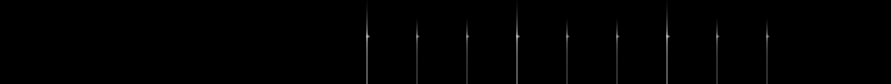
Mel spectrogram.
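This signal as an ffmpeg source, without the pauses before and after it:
ffmpeg -f lavfi -i "aevalsrc='pow(10,(-4-11.5*gte(mod(t,3*60/120),60/120))/20)*sin(2*PI*3680*mod(t,60/120))*exp(-6.91*mod(t,60/120)/0.03)':duration=4.5:sample_rate=44100" out.wav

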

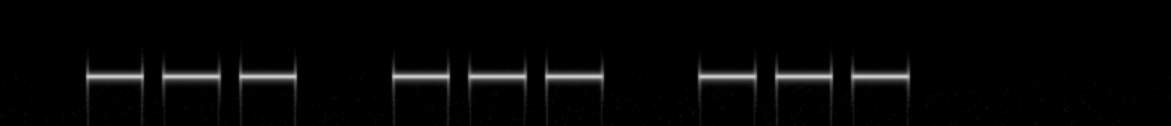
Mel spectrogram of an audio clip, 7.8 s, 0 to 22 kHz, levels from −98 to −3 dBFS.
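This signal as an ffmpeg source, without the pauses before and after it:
ffmpeg -f lavfi -i "aevalsrc='0.211*sin(2*PI*2050*t)*clip(min(mod(mod(t,2.04),0.51),0.37-mod(mod(t,2.04),0.51))/0.005,0,1)*lt(mod(t,2.04),1.53)':duration=6.12:sample_rate=44100" out.wav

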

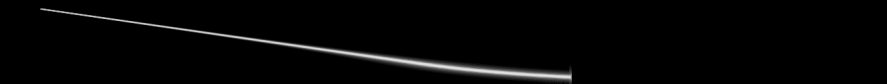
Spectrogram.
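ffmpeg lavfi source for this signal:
ffmpeg -f lavfi -i "aevalsrc='0.473*clip(min(t,5.3-t)/0.01,0,1)*sin(2*PI*14000*5.3/log(340/14000)*(exp(log(340/14000)*t/5.3)-1))':duration=5.3:sample_rate=44100" out.wav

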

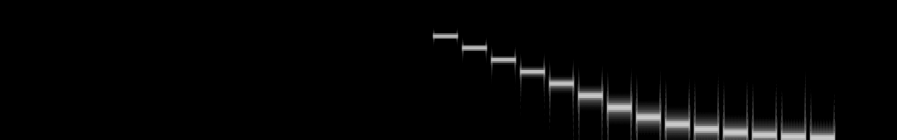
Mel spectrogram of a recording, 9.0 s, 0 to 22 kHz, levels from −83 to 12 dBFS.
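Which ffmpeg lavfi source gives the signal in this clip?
ffmpeg -f lavfi -i "aevalsrc='0.447*clip(min(mod(t,0.29),0.24-mod(t,0.29))/0.005,0,1)*sin(2*PI*7530*pow(2,-floor(t/0.29)/2)*mod(t,0.29))':duration=4.06:sample_rate=44100" out.wav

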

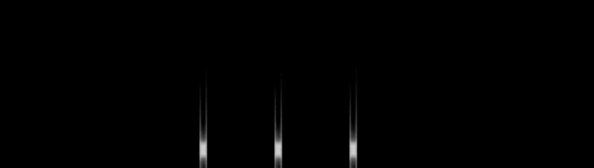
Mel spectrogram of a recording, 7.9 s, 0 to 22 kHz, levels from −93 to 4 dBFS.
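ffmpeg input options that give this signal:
ffmpeg -f lavfi -i "aevalsrc='0.188*(sin(2*PI*395*t)+sin(2*PI*523*t))*clip(min(mod(t,1),0.08-mod(t,1))/0.005,0,1)':duration=2.76:sample_rate=44100" out.wav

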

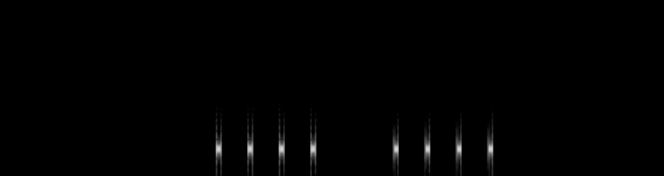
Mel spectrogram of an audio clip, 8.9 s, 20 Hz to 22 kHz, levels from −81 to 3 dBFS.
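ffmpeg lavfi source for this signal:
ffmpeg -f lavfi -i "aevalsrc='0.266*sin(2*PI*639*t)*clip(min(mod(mod(t,2.37),0.42),0.06-mod(mod(t,2.37),0.42))/0.005,0,1)*lt(mod(t,2.37),1.68)':duration=4.74:sample_rate=44100" out.wav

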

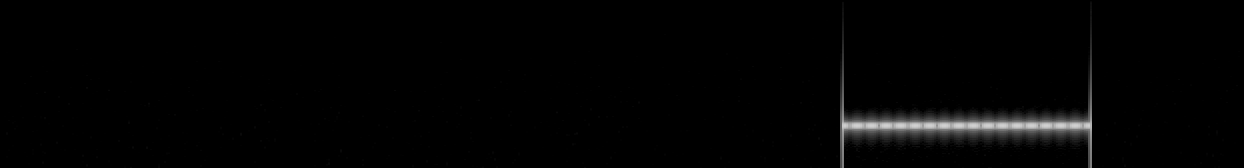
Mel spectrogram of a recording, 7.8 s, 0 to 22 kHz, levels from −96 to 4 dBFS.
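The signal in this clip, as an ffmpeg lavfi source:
ffmpeg -f lavfi -i "aevalsrc='0.0944*(sin(2*PI*1010*t)+sin(2*PI*1021*t))':duration=1.55:sample_rate=44100" out.wav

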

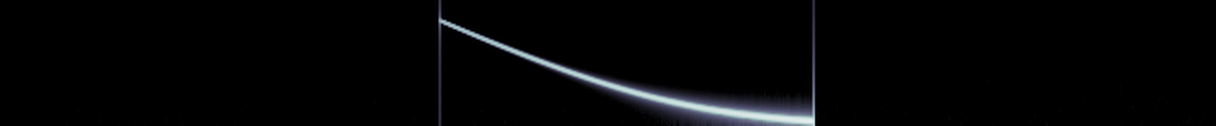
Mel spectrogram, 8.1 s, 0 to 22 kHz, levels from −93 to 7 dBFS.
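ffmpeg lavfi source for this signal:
ffmpeg -f lavfi -i "aevalsrc='pow(10,(-18+13.5*t/2.49)/20)*sin(2*PI*12000*2.49/log(120/12000)*(exp(log(120/12000)*t/2.49)-1))':duration=2.49:sample_rate=44100" out.wav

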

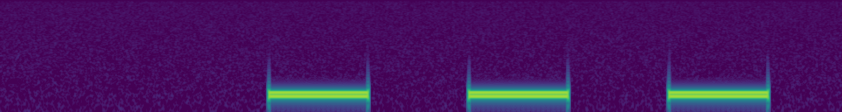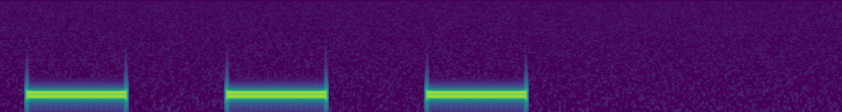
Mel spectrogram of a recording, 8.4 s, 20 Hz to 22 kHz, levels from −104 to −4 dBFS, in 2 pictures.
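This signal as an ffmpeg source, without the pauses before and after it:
ffmpeg -f lavfi -i "aevalsrc='0.133*(sin(2*PI*480*t)+sin(2*PI*620*t))*clip(min(mod(t,1),0.5-mod(t,1))/0.005,0,1)':duration=5.73:sample_rate=44100" out.wav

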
